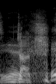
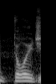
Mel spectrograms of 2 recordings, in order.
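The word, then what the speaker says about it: Deutch: I always mispronounce it, even though it's Dutch, and I know it's Dutch. – I always say Deutsch.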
